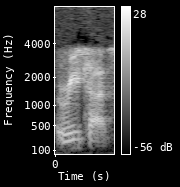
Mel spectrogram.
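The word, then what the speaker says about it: Rytas: Pronounce it for me. It's actually not that hard, this one. It's called Ritas and Vilnius.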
